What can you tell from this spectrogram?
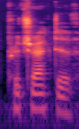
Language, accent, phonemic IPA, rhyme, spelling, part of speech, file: English, US, /pɹəˈtɹæktɪv/, -æktɪv, protractive, adjective, En-us-protractive.ogg
- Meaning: 1. Drawing out or lengthening in time; prolonging; continuing or delaying 2. Indicating an action or state that is ongoing or sustained 3. Extending forward or projecting outward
